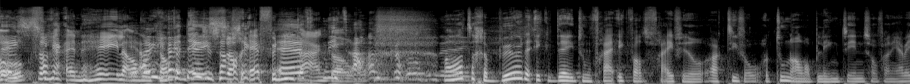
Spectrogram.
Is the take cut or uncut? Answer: uncut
